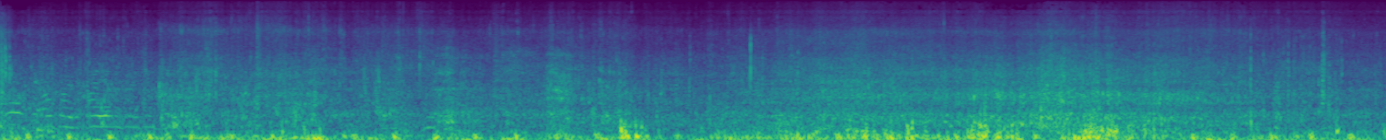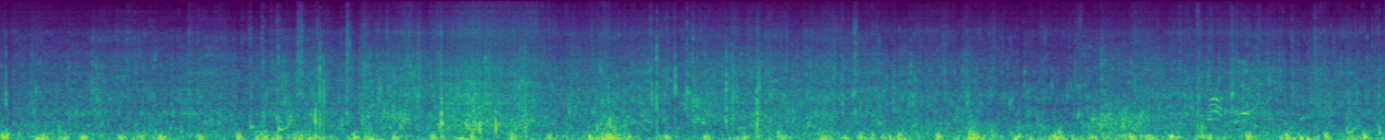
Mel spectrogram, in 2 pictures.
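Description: Wind buffeting the microphone over sea water lapping and sloshing against shoreline rocks.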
